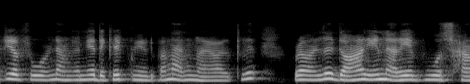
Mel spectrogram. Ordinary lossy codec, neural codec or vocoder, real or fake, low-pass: AAC, 32 kbps; codec, 16 kHz, 0.5 kbps, FunCodec, trained on LibriTTS, 25 frames a second; fake; 7.2 kHz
